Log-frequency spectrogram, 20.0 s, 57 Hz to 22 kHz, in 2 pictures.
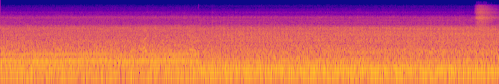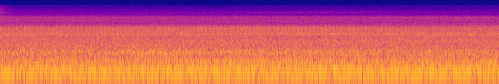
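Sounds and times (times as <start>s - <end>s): large engine humming: 0.0s - 19.9s
short hiss: 9.5s - 10.0s.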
